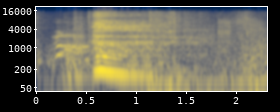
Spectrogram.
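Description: A man sighs: one breathy, voiced exhale whose pitch slides downward, loudest just over half a second in.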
